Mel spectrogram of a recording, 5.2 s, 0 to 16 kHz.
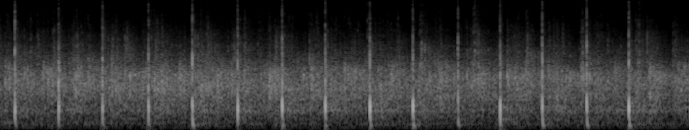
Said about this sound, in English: Y'all take 5 seconds, give God another round of applause.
